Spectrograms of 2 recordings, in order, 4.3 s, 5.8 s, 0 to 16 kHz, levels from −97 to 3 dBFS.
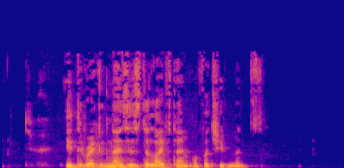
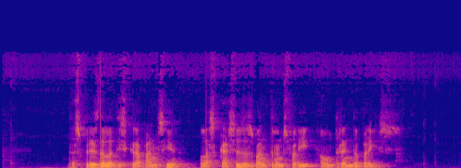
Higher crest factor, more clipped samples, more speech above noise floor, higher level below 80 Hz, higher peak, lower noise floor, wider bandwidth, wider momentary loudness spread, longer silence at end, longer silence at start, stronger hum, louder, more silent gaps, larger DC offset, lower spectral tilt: about the same, 18 dB vs 20 dB; neither; first, 64 dB vs 43 dB; about the same, -50 dBFS vs -46 dBFS; first, -2 dBFS vs -8 dBFS; first, -81 dBFS vs -69 dBFS; about the same, 11.5 kHz vs 11.5 kHz; second, 8 LU vs 11 LU; first, 1.05 s vs 0.8 s; about the same, 0.85 s vs 0.85 s; neither; first, -17 LUFS vs -27 LUFS; neither; neither; second, -6 dB/octave vs -7.5 dB/octave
